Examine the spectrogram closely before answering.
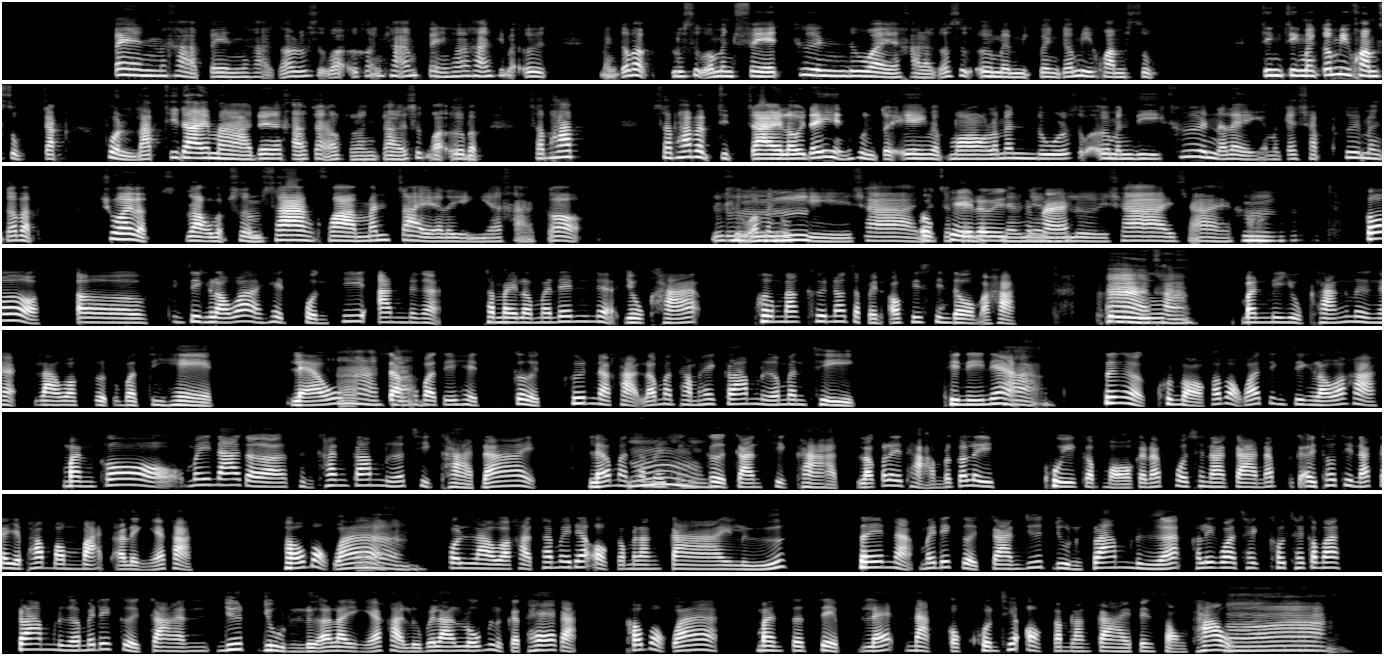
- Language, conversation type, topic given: Thai, unstructured, คุณคิดว่าการออกกำลังกายช่วยเปลี่ยนชีวิตได้จริงไหม?
- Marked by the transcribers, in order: in English: "เฟรช"; other background noise; tapping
